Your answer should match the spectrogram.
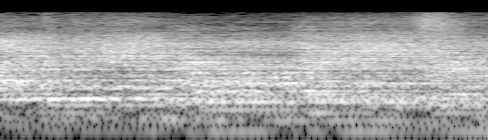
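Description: Church congregation singing a hymn together, on long held notes.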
